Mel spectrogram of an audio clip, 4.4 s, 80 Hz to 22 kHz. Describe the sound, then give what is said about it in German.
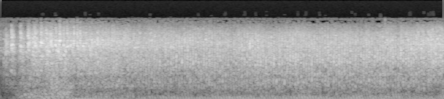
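A superlight Morand-Saulnier Rallye MS 800 propeller plane drones steadily as it climbs to 1,500 feet heading for Chartres, its engine a constant, loud buzzing hum with a low tonal rumble that holds level throughout, with no voices present. “Fluglehrer Alain Marchand, ein ehemaliger Marineflieger, steigt auf 1500 Fuß, nimmt Kurs auf Chartres und parkt schnell seine superleichte Morand-Saulnier Rallye MS 800 in der Flugzeughalle.”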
